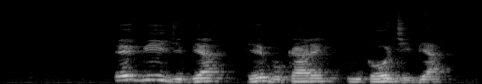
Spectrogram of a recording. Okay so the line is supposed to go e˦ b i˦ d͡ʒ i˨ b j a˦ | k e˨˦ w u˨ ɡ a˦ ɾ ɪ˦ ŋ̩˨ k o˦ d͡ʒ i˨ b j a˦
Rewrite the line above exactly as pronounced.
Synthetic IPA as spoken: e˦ ɡ͡b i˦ d͡ʒ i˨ b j a˦ | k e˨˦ b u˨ k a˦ ɾ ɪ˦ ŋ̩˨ k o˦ d͡ʒ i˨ b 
